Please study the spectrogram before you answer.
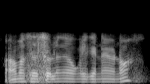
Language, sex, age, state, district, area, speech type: Tamil, male, 18-30, Tamil Nadu, Mayiladuthurai, rural, conversation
